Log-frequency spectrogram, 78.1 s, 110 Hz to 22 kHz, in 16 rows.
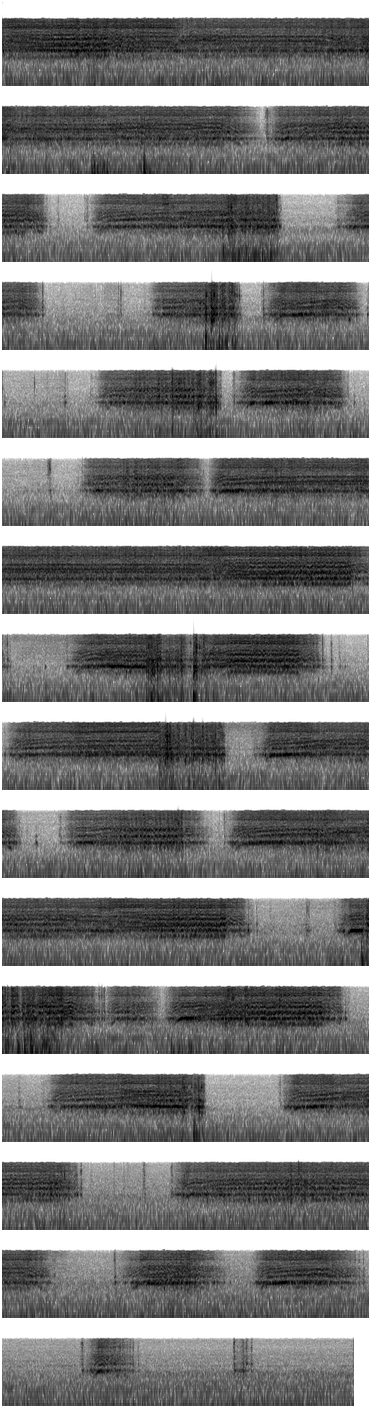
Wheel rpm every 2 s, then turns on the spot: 160, 160, 160, 150, 100, 80, 120, 40, 70, 80, 50, 110, 30, 100, 160, 160, 160, 70, 130, 70, 150, 100, 70, 90, 160, 160, 40, 90, 130, 60, 100, 90, 60, 120, 90, 60, 70, 20, 0.
14-16 24-26 38-40 64-66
